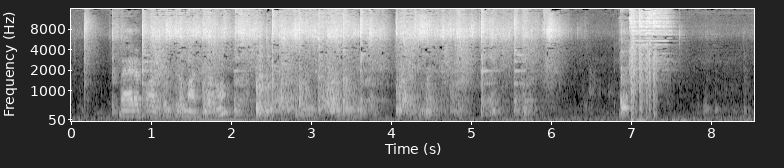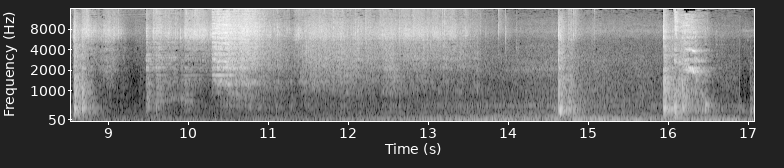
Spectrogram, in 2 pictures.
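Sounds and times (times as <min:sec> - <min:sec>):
metal pan clanking: 0:00.9 - 0:06.2
lentils sliding onto plate: 0:08.7 - 0:14.1.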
